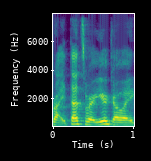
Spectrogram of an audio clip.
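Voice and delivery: normal talking voice

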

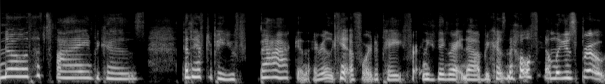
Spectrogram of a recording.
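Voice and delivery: weird, high, anxious laughter held back. Retelling a woman turning down a man's offer, imitating suppressed anxious laughter. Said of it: "in this like weird suppressed anxiety laughing way".

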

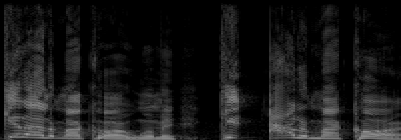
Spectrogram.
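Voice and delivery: mock exasperated yell in a man's voice. Retelling a movie scene where a man yells at a woman: imitating a man yelling. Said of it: "And he yells".

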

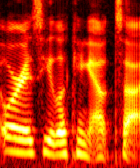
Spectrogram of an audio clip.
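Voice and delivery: ordinary delivery

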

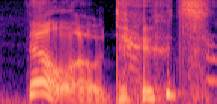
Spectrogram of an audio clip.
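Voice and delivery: very high, squeaky put-on character voice. Reading a listener's email greeting aloud in the Dave voice. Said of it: "Should I do it in the Dave voice?".

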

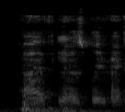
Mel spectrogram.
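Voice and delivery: deep, low voice sunk way down. Wrapping up a podcast, answering another host's question: deep voice. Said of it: "you sound deep as fuck right now".

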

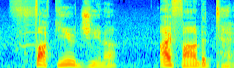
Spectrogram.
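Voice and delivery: play-acted proud, boastful, smug gloat, slow. Retelling getting back in the car after buying a tent: retelling own proud gloating. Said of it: "I'm so proud of myself".

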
